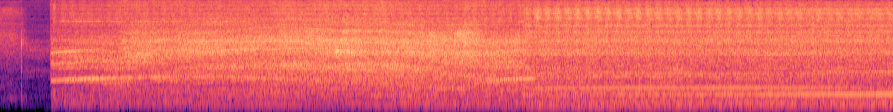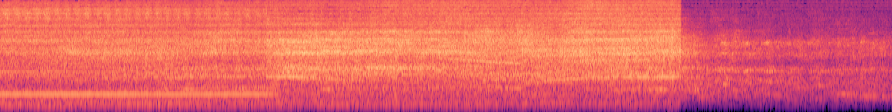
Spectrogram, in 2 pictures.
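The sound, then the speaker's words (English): A loud, steady roar of revving car engines fills a police chase in Saskatoon, Canada, from a Canadian Midas tire commercial, with wailing siren-like tones rising and falling over it. It cuts off abruptly near the end. No one speaks. “Police car chase, Saskatoon, Canada.”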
